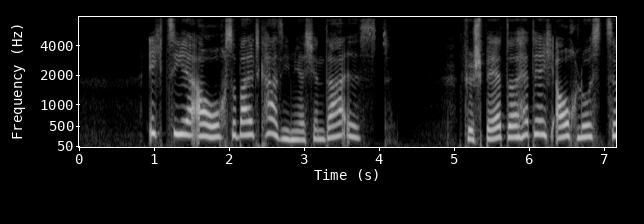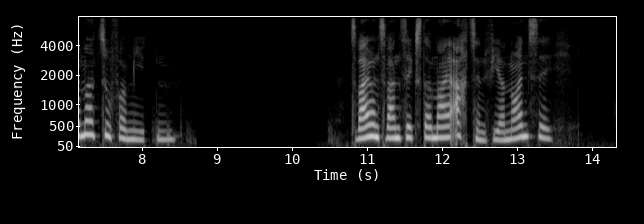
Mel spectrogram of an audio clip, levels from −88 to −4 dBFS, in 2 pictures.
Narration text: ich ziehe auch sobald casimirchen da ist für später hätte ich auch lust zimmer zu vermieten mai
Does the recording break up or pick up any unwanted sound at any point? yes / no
no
